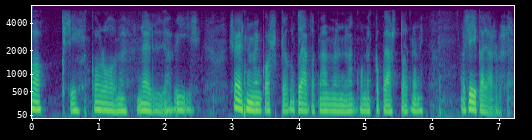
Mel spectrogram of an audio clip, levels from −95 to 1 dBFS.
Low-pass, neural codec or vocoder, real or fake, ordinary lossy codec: 5.4 kHz; vocoder, 44.1 kHz, 80 mel bands, Vocos; fake; none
